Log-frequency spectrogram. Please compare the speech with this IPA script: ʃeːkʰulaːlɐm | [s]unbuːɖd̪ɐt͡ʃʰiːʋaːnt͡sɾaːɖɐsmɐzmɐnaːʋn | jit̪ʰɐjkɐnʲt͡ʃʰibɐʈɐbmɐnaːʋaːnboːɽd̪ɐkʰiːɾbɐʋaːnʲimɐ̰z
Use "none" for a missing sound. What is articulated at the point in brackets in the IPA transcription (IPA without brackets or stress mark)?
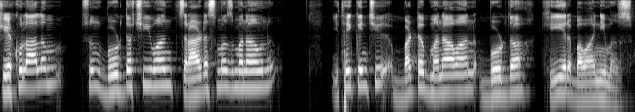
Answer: s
